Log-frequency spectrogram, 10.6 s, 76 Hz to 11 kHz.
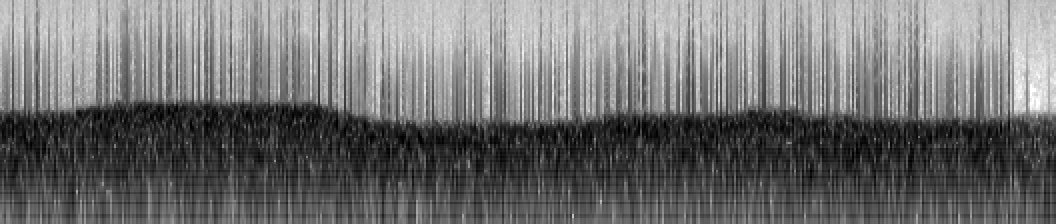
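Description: Shortwave receiver static in AM mode on 6180 kHz: a loud, steady, muffled hiss with no station audible. The hiss sounds duller about three and a half seconds in.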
